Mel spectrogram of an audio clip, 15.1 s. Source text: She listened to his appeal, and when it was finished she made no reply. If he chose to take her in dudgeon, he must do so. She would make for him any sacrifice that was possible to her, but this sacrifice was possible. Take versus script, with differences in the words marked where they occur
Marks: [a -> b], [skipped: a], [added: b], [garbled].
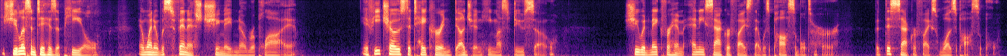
She listened to his appeal, and when it was finished she made no reply. If he chose to take her in dudgeon, he must do so. She would make for him any sacrifice that was possible to her, but this sacrifice was possible.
